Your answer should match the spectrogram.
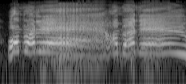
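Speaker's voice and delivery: high, loud cry of mother; shouting for mother. Retold or imitated. Recruits crying out for their mothers, high loud shout. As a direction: call out for your mother.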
